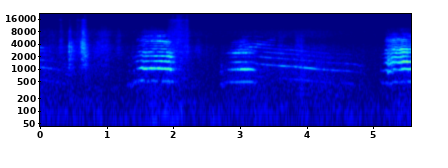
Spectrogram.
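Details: Cat rescued as a kitten from a car under maintenance, now grown, utters drawn-out harmonic meows, one long and slowly falling, with faint background rustle and a loud meow starting at the end.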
